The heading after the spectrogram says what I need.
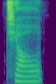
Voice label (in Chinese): "巧", Chinese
